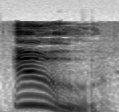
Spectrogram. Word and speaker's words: ew: All right, the 2-letter expression of disgust, pronounced ew, spelled E-W.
